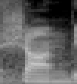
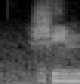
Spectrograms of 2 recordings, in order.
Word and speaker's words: Sean: If I stub my toe or hit my foot anywhere, I like to blame it on the fact that Sean Bean's name doesn't rhyme. – Sheen Bean? – It's not pronounced the way that it's spelled.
